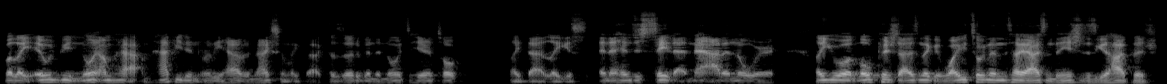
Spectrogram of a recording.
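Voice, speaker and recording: A man's voice: low-pitched, fairly even intonation, fast talker, a bit bright, breathy edge. A young man co-hosting a podcast, chatting casually in a slangy, laid-back way with frequent swearing. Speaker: podcast co-host. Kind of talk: casual chat.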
